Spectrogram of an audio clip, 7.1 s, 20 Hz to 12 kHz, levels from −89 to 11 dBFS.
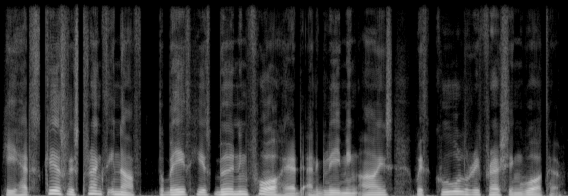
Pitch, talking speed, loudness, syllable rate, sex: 125 Hz, 145 wpm, -18 LUFS, 4.2 syllables/s, male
